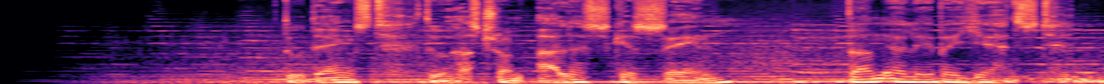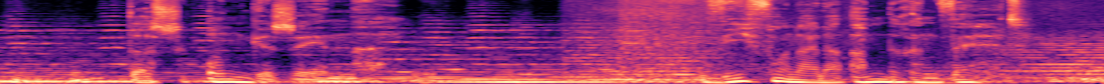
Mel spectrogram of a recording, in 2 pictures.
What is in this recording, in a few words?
Commercial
